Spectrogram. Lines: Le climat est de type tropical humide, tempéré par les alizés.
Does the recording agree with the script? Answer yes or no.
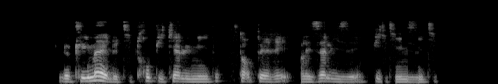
no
